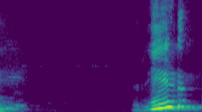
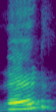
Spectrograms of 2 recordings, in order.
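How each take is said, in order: First: The vowel is long, as in 'reed'. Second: The vowel is short, as in 'red'. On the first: It is the present form of the verb. "रीड की first form होती है रीड" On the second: It is the past form of the verb. "Second form होती है रेड"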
